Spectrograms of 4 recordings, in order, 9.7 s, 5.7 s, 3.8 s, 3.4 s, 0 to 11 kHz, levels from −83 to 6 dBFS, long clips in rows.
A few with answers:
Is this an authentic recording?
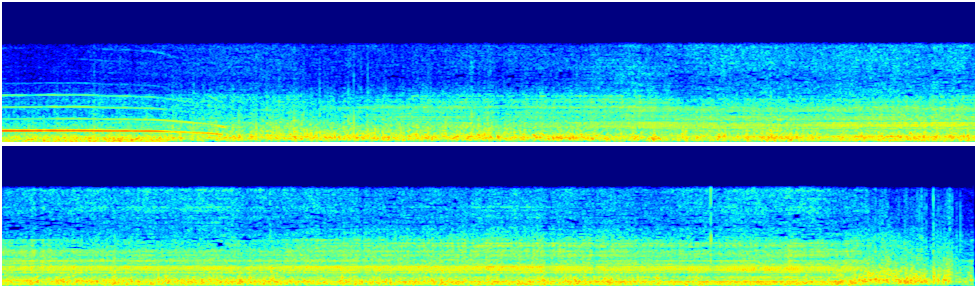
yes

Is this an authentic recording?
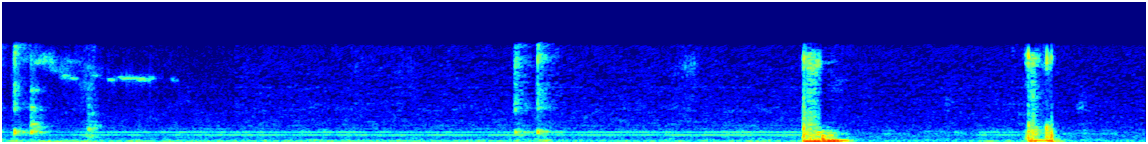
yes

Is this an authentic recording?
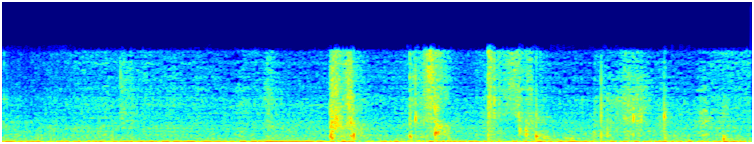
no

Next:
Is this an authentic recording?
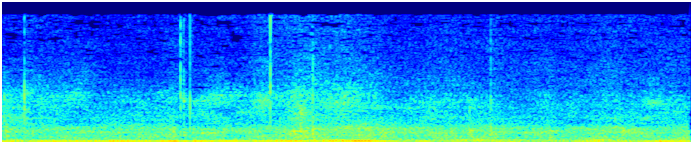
no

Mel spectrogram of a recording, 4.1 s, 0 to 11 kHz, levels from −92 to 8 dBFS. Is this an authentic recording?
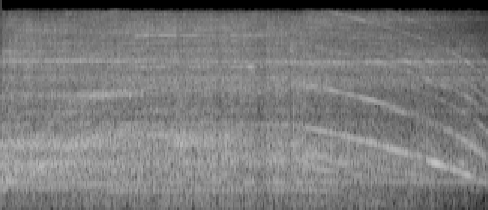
yes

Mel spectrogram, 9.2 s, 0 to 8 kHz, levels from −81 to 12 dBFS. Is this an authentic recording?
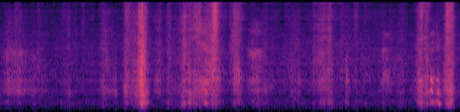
no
